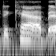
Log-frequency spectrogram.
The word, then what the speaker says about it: DeKalb: It's a silent L? – You throw that L away. – Mm-hmm. Okay, forget I said that. It's obviously DeKalb.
